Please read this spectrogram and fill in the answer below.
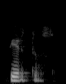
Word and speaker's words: virtus: deriva del latín virtual virtus perdón virtus y lo pronuncié mal porque la v se pronuncia u en latín Y huertos ustedes dirán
